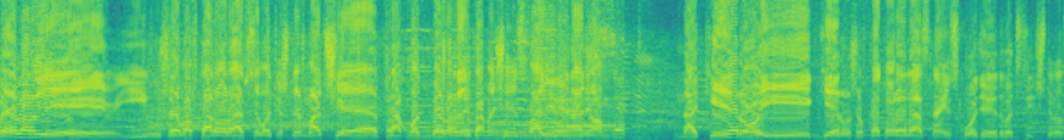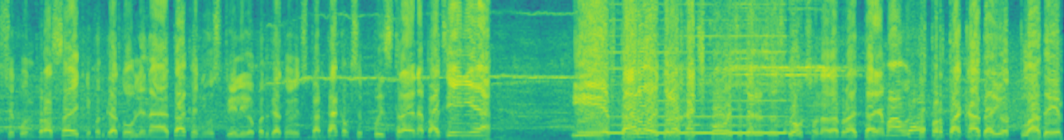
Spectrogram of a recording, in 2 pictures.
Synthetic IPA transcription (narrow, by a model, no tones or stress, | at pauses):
vɛvʲərlʲɪ | iʊʐɛvəft̪ɐɾo̞jɾasfʲsʲɪvʲo̞dʲnʲɪʂnʲɪjmat͡ɕːɪpɾɐxot̪vɨvʲərlʲɪt̪amɪɕːoɪsvɐlʲilʲɪnɐnʲo̞m | nɐkʲeɾʊikʲeɪɾʊʊʐɛfkɐt̪o̞ɾɨjrasnəɪsxo̞dʲɪd̪vət̪sɨ̥tʲit͡ɕɪ̥t̪ɨɾʲoxsʲɪkund̪̚bɾɐsajɪt̪nʲɪpəd̪ɡɐt̪o̞vlʲɪnːəjəɐt̪akɐnʲɪʊspʲelʲɪjopəd̪ɡɐt̪o̞vʲɪtʲspɐrt̪akəft̪sɨbɨst̪ɾəjənəpɐdʲenʲɪjə | ift̪ɐɾo̞jt̪oɾəxɐt͡ɕko̞vət̪ʲɪpʲeɾʲɪʐɨsk̪oft̪sənad̪əbɾat̪̚ʲt̪ajɪmaʊt̪t̪əpərt̪ɐkad̪ɐjo̞t̪̚plˠad̪ɨ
